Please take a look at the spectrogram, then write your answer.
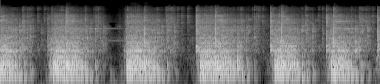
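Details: Garage-sale two-stroke chainsaw after heavy fueling: short bursts about once a second fire and die straight away, never catching. Owner unsure whether it needs more or less fuel; sputters, fails to start.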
